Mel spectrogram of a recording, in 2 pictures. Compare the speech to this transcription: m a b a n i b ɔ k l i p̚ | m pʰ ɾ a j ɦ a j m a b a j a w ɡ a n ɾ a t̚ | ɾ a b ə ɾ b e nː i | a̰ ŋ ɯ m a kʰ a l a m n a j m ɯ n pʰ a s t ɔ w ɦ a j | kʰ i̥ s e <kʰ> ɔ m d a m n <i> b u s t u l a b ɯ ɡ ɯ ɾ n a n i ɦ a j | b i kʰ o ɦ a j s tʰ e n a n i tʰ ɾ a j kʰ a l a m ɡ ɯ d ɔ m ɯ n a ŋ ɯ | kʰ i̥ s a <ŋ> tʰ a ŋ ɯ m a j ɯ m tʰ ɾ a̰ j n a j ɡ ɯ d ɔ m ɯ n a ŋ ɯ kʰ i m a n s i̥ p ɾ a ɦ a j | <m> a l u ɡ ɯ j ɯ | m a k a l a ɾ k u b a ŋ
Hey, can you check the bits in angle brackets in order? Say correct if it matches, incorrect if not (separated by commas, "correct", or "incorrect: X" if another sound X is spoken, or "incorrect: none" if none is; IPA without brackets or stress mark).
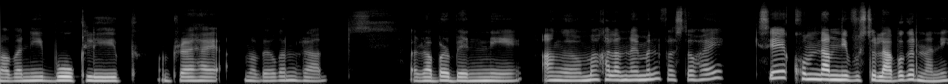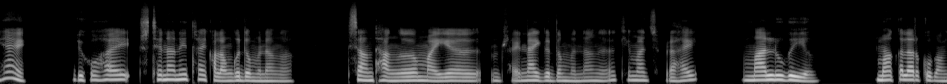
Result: correct, correct, correct, correct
